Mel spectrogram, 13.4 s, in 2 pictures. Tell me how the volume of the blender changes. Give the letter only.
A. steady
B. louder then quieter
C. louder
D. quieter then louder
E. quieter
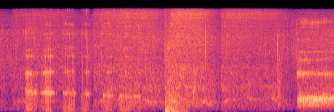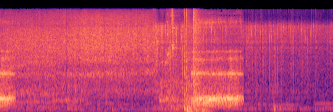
B.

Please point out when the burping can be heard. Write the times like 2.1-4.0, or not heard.
0.5-2.9, 5.4-7.0, 10.0-11.6.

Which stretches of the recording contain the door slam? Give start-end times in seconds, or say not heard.
3.2-3.8, 10.0-10.8.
